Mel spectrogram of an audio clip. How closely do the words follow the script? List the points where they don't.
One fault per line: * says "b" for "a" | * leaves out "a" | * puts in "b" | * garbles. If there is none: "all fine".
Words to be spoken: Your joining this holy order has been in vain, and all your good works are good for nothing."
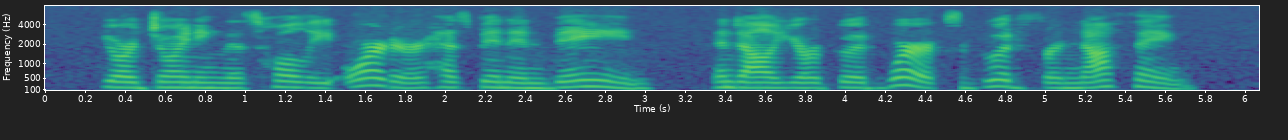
* leaves out "are"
